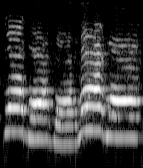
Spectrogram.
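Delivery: high, loud blah-blah phone chatter; mock phone gossip, high and loud; chattering mom. Family noise, mom on phone.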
